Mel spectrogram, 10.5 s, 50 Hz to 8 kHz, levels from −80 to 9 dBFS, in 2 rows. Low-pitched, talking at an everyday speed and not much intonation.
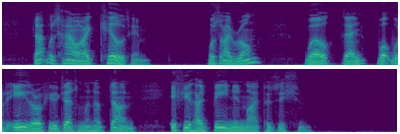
No: low, 120 Hz; average, 150 wpm; average, 4.4 semitones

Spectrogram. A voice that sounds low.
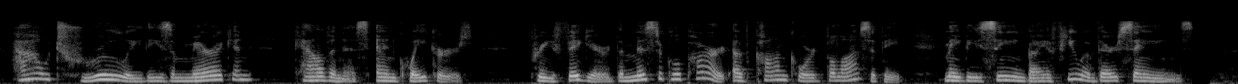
No: medium, 175 Hz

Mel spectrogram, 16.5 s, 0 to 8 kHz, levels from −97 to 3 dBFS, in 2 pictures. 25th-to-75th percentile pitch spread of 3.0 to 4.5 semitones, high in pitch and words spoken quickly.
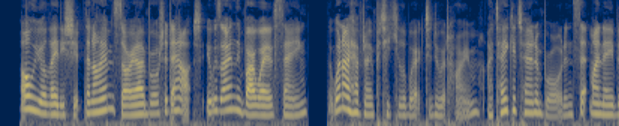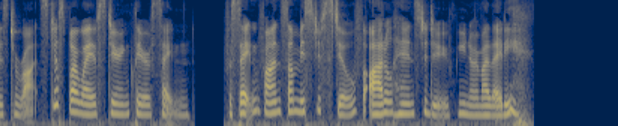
Yes: average, 4.0 semitones; high, 205 Hz; fast, 230 wpm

